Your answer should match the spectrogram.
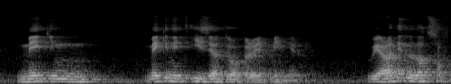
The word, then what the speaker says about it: Mimir: Mimir, then it's two Mimirs. Yeah, I want to use this slide because I often say Mimir, but the proper pronunciation is Mimir, just like the baby talk for sleeping in Spanish.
